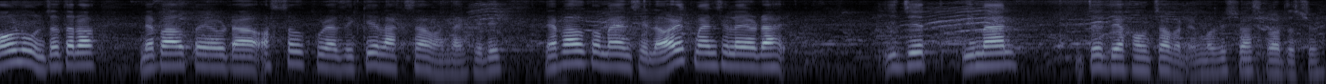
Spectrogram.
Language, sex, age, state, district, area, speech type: Nepali, male, 18-30, West Bengal, Kalimpong, rural, spontaneous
